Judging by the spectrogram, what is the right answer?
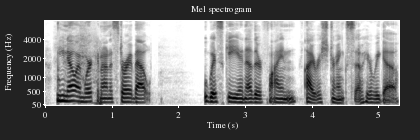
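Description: With music in the background, a woman speaks in a very deep, low pitch, the sound dry and close with no echo. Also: ordinary pitch variation, fairly quick pace. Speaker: food journalist podcast co-host. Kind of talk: casual chat. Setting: studio.

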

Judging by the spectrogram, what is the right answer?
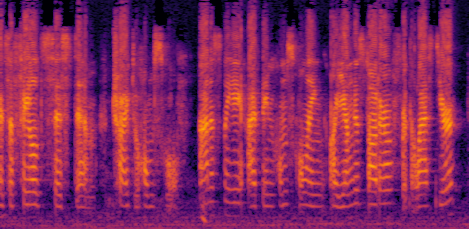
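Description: A woman's fairly low voice at a moderate pace, in monotone, flat intonation. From Romania. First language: Romanian. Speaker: school board candidate. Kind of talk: interview. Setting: recorded conversation.

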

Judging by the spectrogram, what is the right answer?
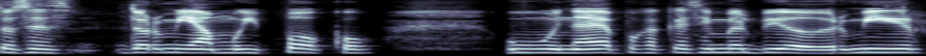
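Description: A woman talks at a very fast pace in a medium pitch. The sound is dry and close, with no echo. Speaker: advertising professional. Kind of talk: casual interview. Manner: animated.

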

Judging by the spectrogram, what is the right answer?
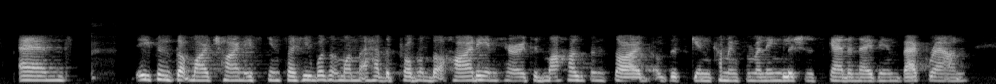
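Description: In an Australian accent, a woman speaks at a moderate pace with a medium pitch and monotone, flat intonation. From Australia, Darwin (Northern Territory). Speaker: skincare business founder. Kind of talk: interview.

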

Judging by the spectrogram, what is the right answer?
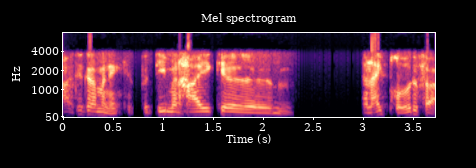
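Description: Here a man talks at a moderate pace with a medium pitch and ordinary pitch variation. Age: 60s. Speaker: caller to late-night radio show. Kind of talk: casual chat. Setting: phone call. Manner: halting.

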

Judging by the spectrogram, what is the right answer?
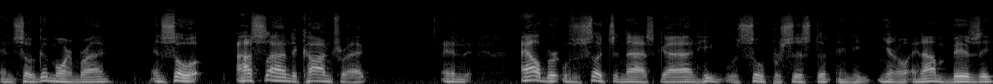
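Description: With an American accent, a man at a medium pitch sounds somewhat breathy, using lively intonation at a moderate pace in a dry, close sound with no echo. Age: 70s. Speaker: radio host and used car dealer. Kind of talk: live call-in radio show. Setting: radio studio. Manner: rambling, halting with many fillers.

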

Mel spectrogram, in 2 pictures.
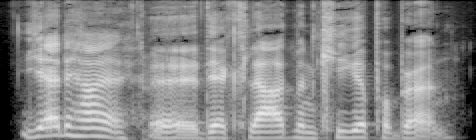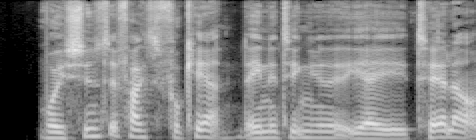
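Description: With ordinary pitch variation and a fairly high pitch, a man delivers his words at a moderate pace. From Israel. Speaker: rabbi. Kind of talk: interview. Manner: halting, many fillers.

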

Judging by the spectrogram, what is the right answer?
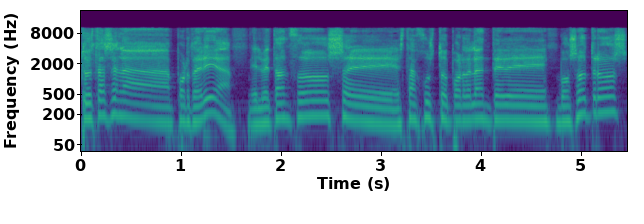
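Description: Bright and sharp in tone, a man speaks with ordinary pitch variation. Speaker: radio host. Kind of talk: casual radio chat with interviews.

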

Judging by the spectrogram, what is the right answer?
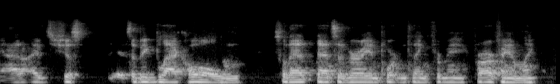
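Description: A very fast, monotone, flat male voice, fairly low in pitch, with an American accent. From Ohio, US Midwest. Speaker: consumer panelist, medical data consultant. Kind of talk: panel discussion.

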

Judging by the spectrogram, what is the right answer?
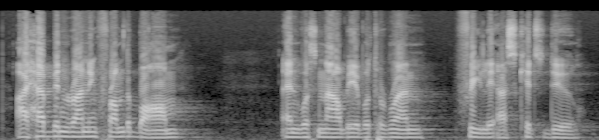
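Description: A man with a Cambodian accent speaks in a flat monotone at a very even loudness. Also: medium pitch for a man, moderate pace. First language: Khmer. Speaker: National Guard soldier, refugee. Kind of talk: personal testimony.

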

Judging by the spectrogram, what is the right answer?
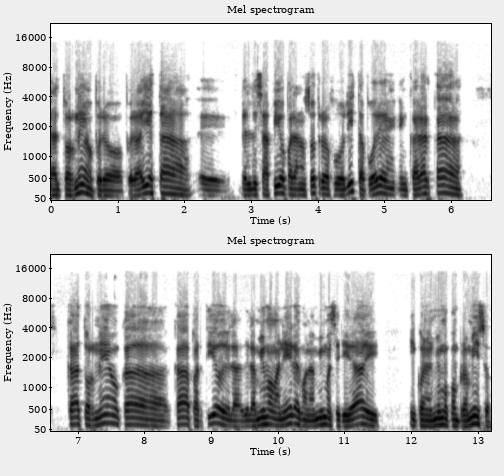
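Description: With an Argentine accent, a man speaks at a moderate pace in a medium pitch, with ordinary pitch variation and very even loudness. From Argentina. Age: 30s. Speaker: footballer. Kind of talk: interview.

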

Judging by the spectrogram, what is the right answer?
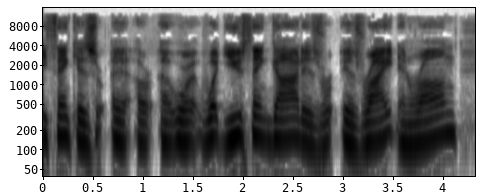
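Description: A man with an American accent speaks at a fairly high pitch with fairly even intonation. The sound is dry and close with no echo, over a quiet background. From United States. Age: 60s. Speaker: radio preacher. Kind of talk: radio sermon. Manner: halting, with fillers.

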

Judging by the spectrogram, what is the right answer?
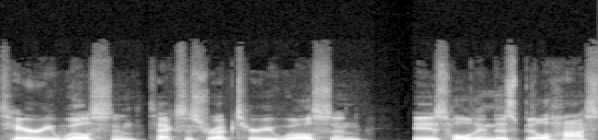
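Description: A man in a normal speaking voice talks at a moderate pace with ordinary pitch variation, the sound dry and close with no echo over a quiet background. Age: 20s. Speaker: political activist. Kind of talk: casual chat.

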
